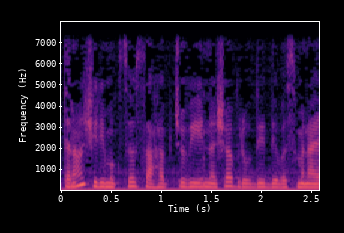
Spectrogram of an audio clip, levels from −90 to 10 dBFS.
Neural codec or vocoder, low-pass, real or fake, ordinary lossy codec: none; 7.2 kHz; real; none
